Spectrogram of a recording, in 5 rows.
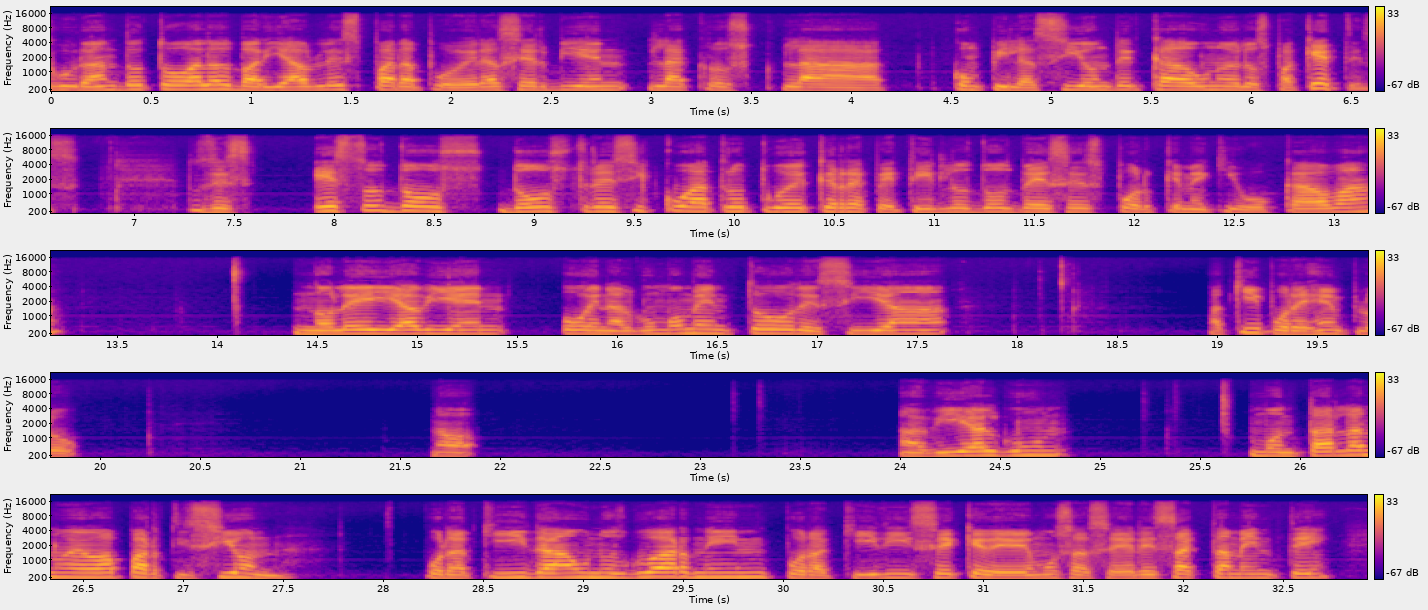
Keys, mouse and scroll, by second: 6.4-7.1 scroll down 1, 18.0 click, 19.8-23.1 scroll down 1, 23.1 click, 25.1 click, 26.9-28.8 scroll down 4, 29.4-30.2 scroll down 2.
